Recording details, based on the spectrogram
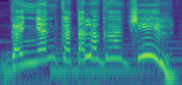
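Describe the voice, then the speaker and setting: A woman's voice: extremely high pitch, very animated, measured pace, fairly bright tone, soft background music, heavily acted. A woman acting a blunt, unfazed older folk healer in a Filipino radio drama, folksy and scolding. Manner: folksy, scolding, matter-of-fact.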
